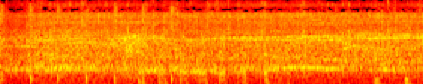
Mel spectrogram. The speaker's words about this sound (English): And the crowd goes wild.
